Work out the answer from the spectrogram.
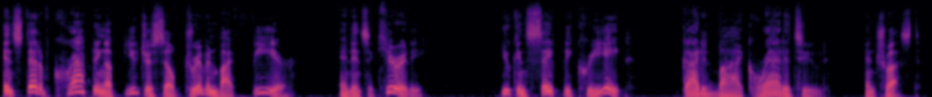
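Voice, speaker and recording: A man reading a scripted self-help audiobook summary in a measured, articulate, instructive way. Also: on the low side, wildly swooping pitch, a little mellow, dry recording, clean studio sound.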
